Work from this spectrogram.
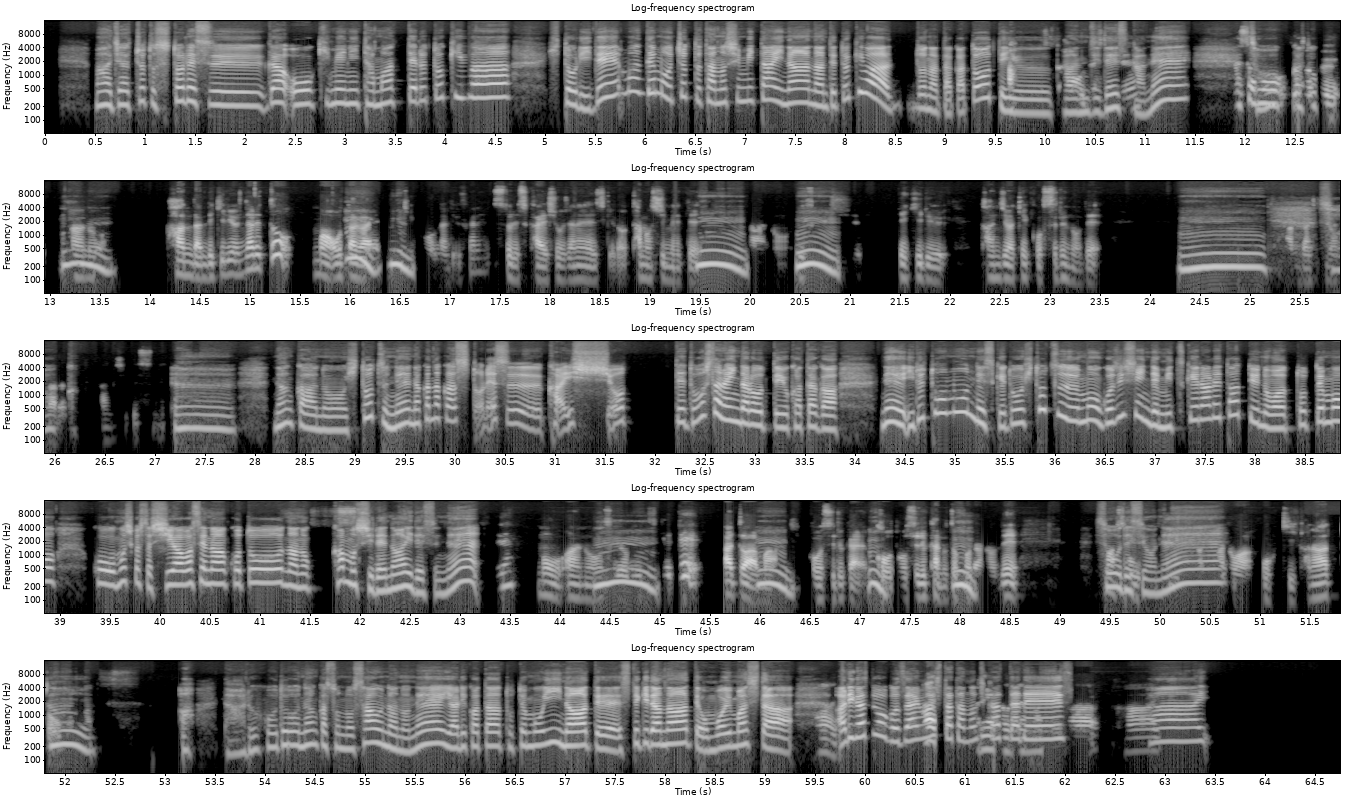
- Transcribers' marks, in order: other background noise; distorted speech
- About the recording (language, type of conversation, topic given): Japanese, podcast, 普段、ストレスを解消するために何をしていますか？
